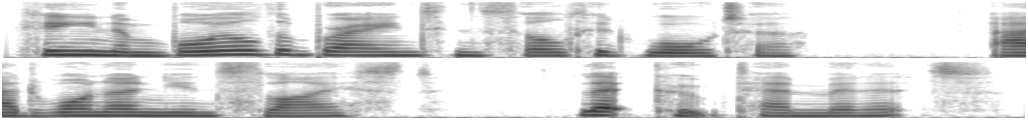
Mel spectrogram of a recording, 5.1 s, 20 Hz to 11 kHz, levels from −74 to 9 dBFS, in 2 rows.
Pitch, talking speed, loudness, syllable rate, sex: 195 Hz, 190 wpm, -19 LUFS, 5.3 syllables/s, female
